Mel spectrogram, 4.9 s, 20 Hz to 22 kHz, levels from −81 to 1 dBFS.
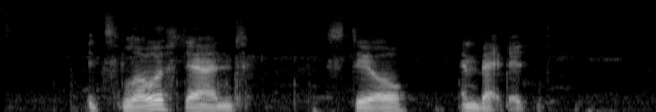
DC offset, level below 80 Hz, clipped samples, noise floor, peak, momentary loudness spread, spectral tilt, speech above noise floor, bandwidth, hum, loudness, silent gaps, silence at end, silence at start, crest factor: under 0.1%; -66 dBFS; under 0.1%; -67 dBFS; -10 dBFS; 16 LU; -7 dB/octave; 40 dB; 12 kHz; none; -28 LUFS; none; 1 s; 0.65 s; 20 dB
